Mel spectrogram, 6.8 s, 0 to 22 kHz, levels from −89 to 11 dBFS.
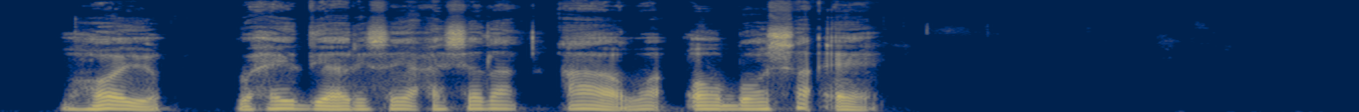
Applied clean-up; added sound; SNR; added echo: neural mask model Resemble Enhance denoiser.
